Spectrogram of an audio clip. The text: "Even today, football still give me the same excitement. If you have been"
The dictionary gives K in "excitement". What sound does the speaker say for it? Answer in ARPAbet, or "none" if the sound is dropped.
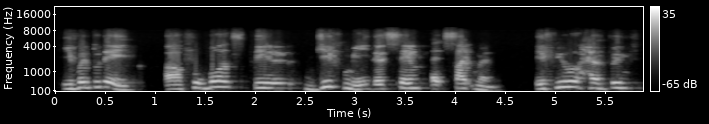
K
